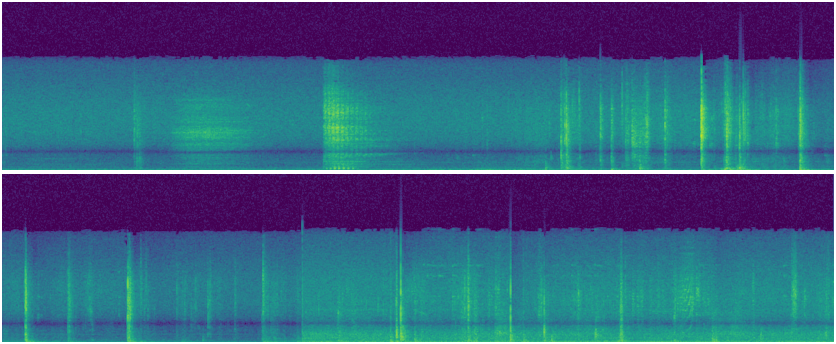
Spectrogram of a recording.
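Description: Knocks and clatter from rummaging through a cupboard in a boat's galley, over a low steady hum. About two-thirds of the way in, this gives way to a louder, even outdoor noise.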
